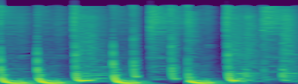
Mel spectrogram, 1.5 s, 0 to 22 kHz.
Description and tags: Drum D'n'B FBB Line 02
Acoustic, B, Break, Breakbeat, D, DnB, Drum, Drum-and-Bass, Drums, Heavy, loop, n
